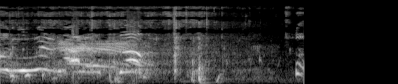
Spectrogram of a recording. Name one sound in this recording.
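Water splashes as a child kicks in a pool.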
